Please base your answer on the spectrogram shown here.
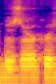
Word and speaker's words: BRZRKR: intro today is eight Berserkers berserking which means we're unwrapping foreign number one from boom studios in 2021. now for a brief history of this series and the creators Berserker which is spelled b-r-z-r-k-r is a comic book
